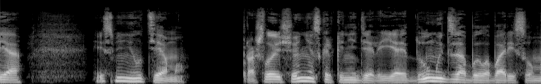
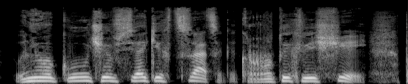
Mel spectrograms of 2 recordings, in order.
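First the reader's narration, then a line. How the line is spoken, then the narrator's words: Growled, finger in mouth. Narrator (Russian): прорычал Борис, не выпуская пальца изо рта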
